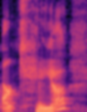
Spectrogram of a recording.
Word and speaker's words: archaea: if we think about the word archaea it kind of sounds like the word archaic which means old so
